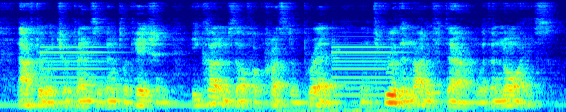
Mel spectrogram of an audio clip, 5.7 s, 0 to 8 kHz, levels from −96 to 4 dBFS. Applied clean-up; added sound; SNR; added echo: none; Piano; 15 dB; reverberation time 0.7 s.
